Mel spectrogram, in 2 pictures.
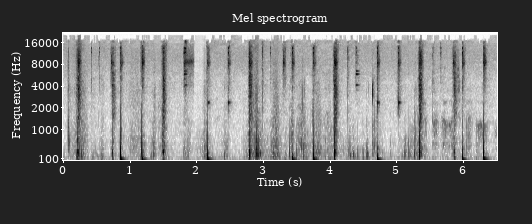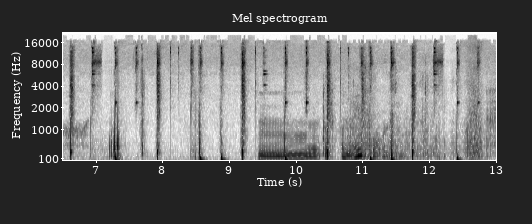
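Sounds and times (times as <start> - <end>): deep thumping beat: 0.2 - 12.8
sharp clicks and ticks: 1.8 - 12.9.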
